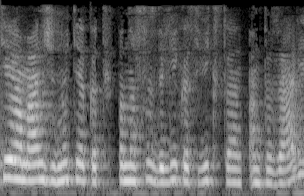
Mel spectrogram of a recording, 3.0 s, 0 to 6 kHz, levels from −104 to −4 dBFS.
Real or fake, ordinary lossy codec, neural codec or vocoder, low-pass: real; AAC, 24 kbps; none; 5.4 kHz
